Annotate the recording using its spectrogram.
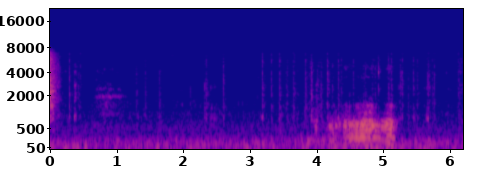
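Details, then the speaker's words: Resting pet gives one louder, rough nasal snort amid soft clicking and tapping sounds in a room; owner calls it snoring; snoring. "you hear the snoring that's my honey bun snorting"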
